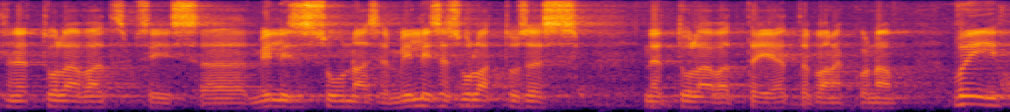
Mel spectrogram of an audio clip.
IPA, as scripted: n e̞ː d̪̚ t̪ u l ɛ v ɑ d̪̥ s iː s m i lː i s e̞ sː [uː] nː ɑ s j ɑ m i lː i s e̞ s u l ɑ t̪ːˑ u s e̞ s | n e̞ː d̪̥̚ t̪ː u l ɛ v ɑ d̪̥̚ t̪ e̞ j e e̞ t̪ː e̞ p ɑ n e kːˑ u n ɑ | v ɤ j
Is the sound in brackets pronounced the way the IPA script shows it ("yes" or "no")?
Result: yes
